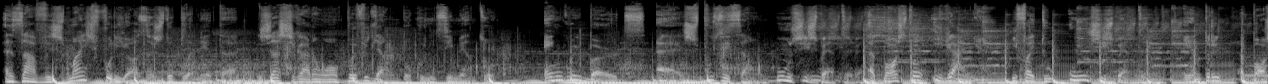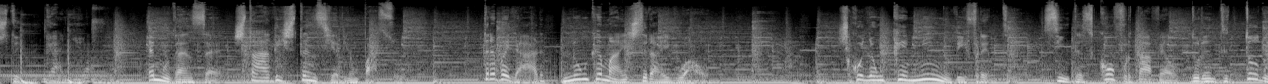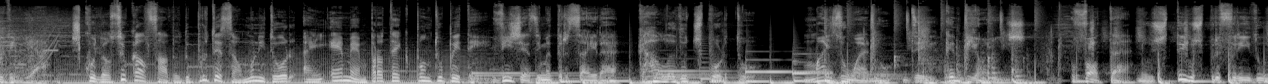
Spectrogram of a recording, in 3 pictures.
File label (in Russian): Мужской португальский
